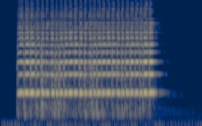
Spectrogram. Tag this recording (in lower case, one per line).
music
musical instrument
bowed string instrument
